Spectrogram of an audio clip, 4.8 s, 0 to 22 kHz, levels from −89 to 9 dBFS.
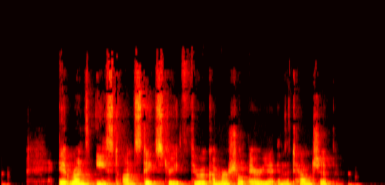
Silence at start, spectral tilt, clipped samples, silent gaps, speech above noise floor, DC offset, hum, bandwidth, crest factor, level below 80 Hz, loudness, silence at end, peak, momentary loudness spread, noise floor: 0.05 s; -6 dB/octave; under 0.1%; none; 32 dB; under 0.1%; none; 15.5 kHz; 18 dB; -48 dBFS; -23 LUFS; 0.35 s; -4 dBFS; 6 LU; -54 dBFS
